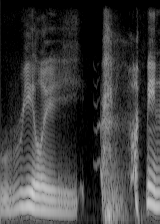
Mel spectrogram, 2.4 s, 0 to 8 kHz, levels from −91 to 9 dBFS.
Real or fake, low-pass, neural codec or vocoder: real; 7.2 kHz; none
